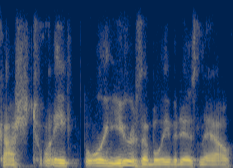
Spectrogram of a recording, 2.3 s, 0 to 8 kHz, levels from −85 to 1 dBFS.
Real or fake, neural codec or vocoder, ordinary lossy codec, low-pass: fake; codec, 24 kHz, 0.9 kbps, WavTokenizer, small release; Opus, 32 kbps; 7.2 kHz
